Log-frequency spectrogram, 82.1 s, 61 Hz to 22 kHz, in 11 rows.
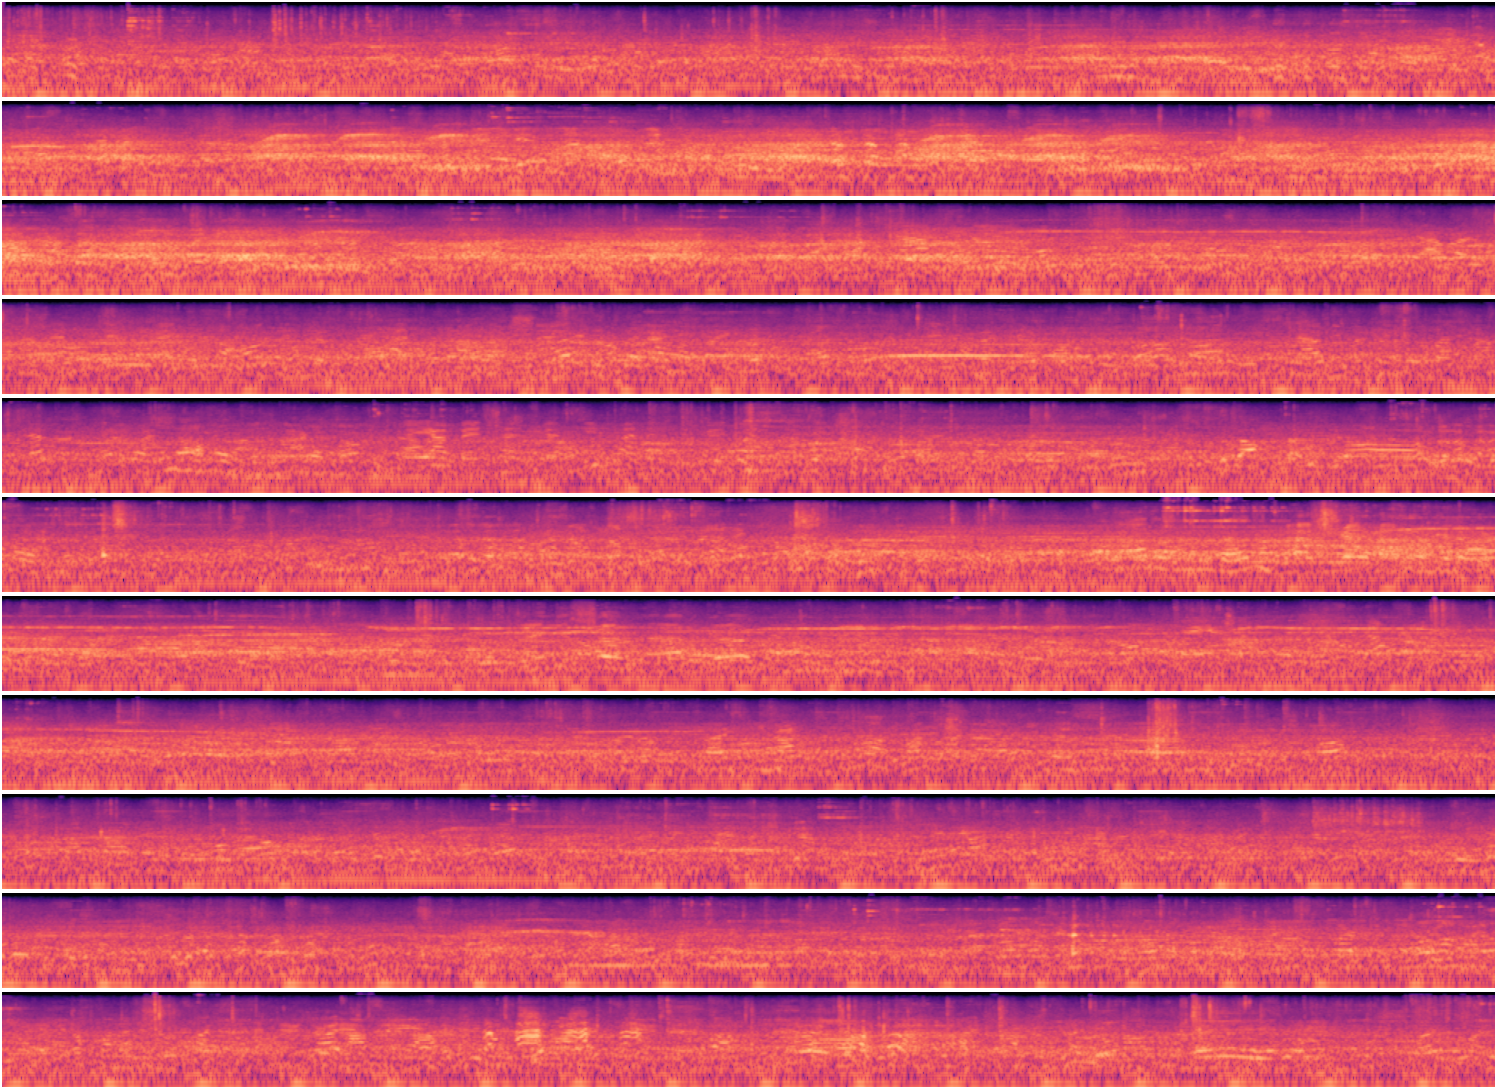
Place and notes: {
  "title": "berlin, kottbusser tor",
  "date": "2011-05-01 23:50:00",
  "description": "aftermath of the 1st of may demonstration, people gathering at kottbusser tor",
  "latitude": "52.50",
  "longitude": "13.42",
  "altitude": "39",
  "timezone": "Europe/Berlin"
}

